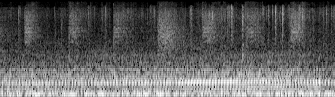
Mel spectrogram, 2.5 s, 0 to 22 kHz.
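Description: Jaguar E-Pace 2018 with a 2.0-liter turbo engine pulling under acceleration, a steady droning engine hum with rising tonal whine, heard from inside the cabin and continuous throughout.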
